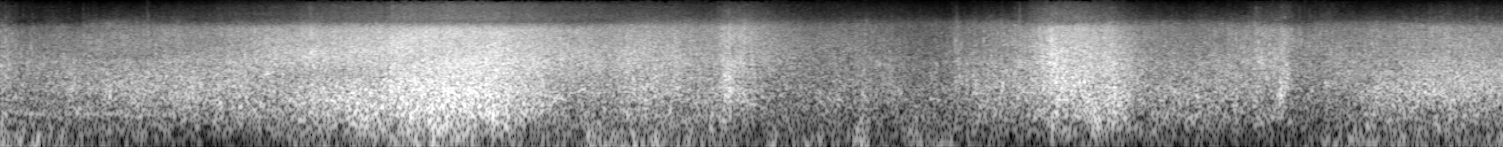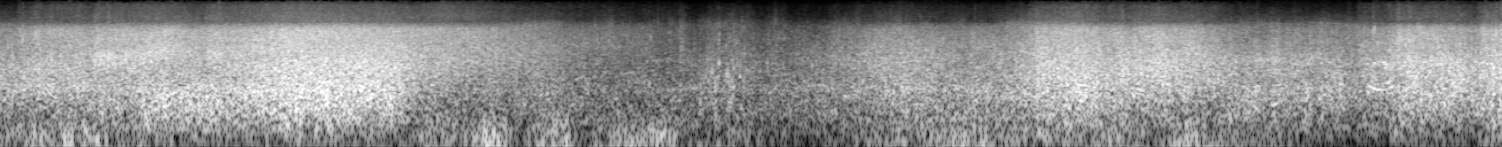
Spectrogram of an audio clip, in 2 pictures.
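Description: Ocean surf breaking and washing up a sandy beach, swelling and fading every several seconds, with wind rumbling on the microphone.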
